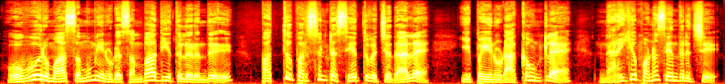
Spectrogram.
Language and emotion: Tamil, happy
